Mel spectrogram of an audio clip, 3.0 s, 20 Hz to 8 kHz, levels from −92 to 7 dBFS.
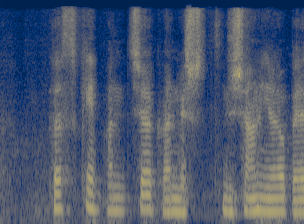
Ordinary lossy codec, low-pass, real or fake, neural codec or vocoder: AAC, 32 kbps; 7.2 kHz; fake; codec, 16 kHz in and 24 kHz out, 0.6 kbps, FocalCodec, streaming, 4096 codes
